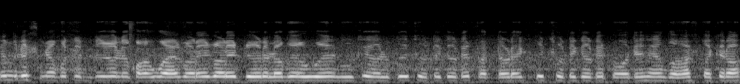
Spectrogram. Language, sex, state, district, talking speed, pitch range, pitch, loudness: Hindi, female, Bihar, Madhepura, 185 wpm, 175-190 Hz, 180 Hz, -17 LUFS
